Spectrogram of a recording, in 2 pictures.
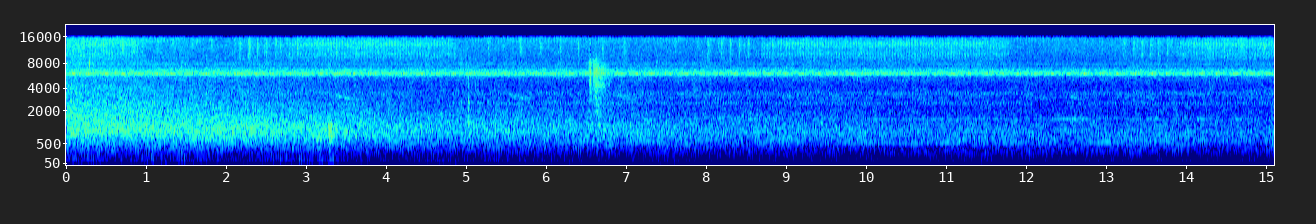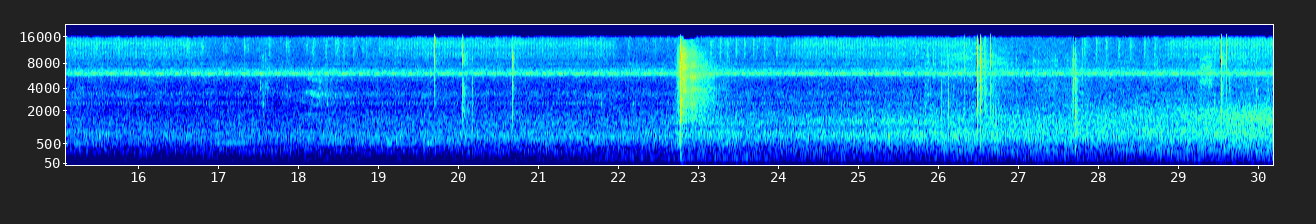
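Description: Insects buzzing at one steady high pitch. About two-thirds of the way through comes a single sharp click, the iron striking the golf ball on a tee shot, with a few fainter ticks around it. A broad rushing noise fades away over the first few seconds.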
